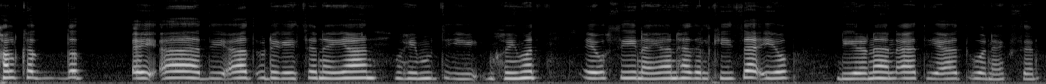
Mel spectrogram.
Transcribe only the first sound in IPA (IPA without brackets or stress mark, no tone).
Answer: h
